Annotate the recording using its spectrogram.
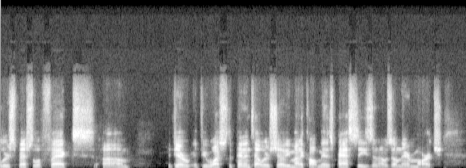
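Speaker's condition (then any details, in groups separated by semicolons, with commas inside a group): No condition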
